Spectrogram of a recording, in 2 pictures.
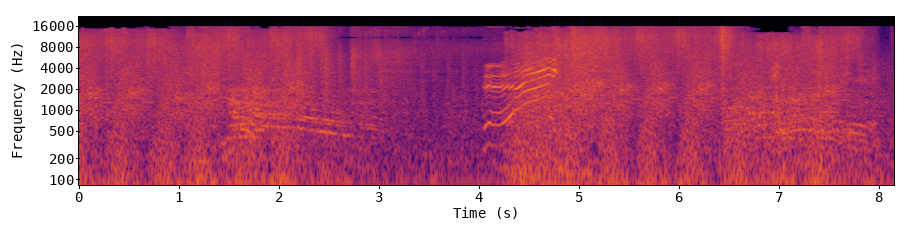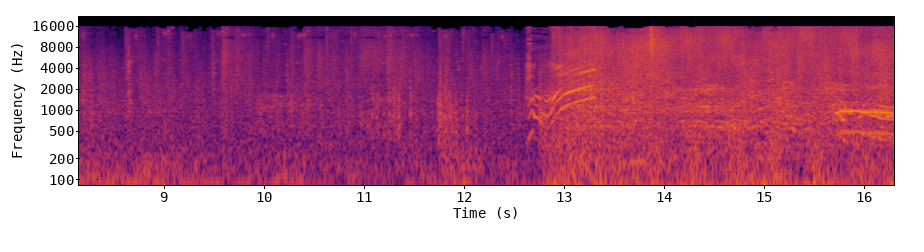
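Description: Weapons clash and blasts crash over and over in a fight.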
